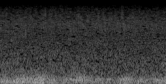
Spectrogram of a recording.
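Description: Heavy monsoon rain pours steadily in Veraval, Gujarat, with a low rumble of thunder rolling beneath the dense, constant hiss of the downpour.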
